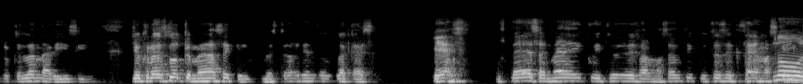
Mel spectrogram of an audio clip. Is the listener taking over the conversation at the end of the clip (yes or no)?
yes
